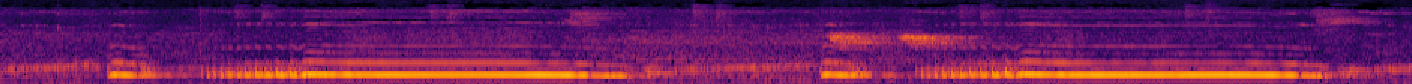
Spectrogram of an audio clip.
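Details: Barbary dove in pelung style, long and clear, used to train other doves: two repeated phrases, each a sharp short note, then a rough burst leading into a sustained, smooth, mellow coo of about two seconds.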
